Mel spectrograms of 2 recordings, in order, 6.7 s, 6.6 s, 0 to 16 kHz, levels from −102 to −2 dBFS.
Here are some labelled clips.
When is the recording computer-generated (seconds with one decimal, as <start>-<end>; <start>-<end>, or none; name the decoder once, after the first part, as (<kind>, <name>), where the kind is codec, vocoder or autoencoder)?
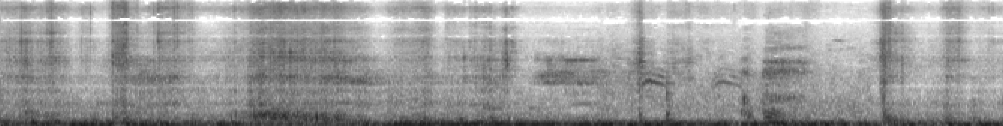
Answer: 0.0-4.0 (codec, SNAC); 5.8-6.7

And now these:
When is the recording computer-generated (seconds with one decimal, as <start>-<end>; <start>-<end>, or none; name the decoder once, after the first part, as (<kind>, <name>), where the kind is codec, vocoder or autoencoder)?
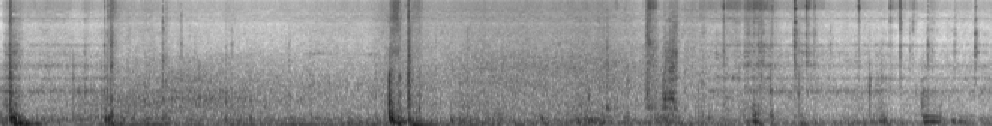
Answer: 0.0-0.7 (codec, SNAC); 4.7-6.6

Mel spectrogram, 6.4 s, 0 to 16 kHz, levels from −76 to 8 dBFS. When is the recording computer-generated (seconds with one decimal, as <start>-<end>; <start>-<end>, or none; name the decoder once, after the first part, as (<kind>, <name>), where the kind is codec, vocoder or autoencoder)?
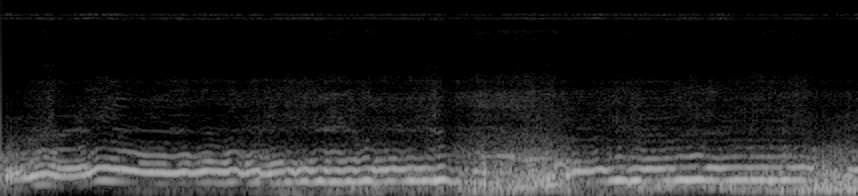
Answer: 0.0-6.4 (codec, SNAC)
